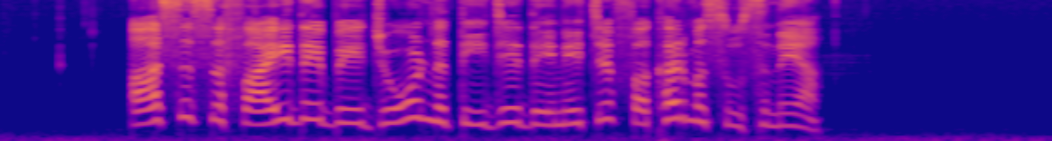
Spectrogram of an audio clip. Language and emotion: Dogri, happy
